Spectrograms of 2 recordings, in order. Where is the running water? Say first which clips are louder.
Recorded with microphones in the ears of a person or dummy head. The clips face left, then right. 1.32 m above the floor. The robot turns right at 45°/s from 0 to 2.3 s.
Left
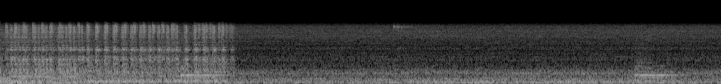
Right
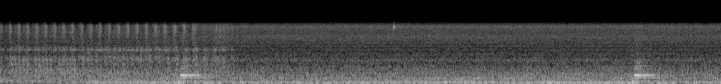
Left 3 dB; 155° left, 0.7 m; by 7.2 s 100° right, 0.7 m.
